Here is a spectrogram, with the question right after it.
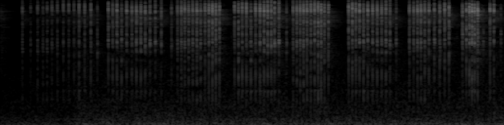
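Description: A thin pointed stick is scraped along the ridged grip of slim metal tweezers held in the hands, ending with the tweezers held upright. It makes a series of short bursts of rapid, dry ticking clicks, very bright and high with almost no low end, each burst a quick ripple of tiny ridges.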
